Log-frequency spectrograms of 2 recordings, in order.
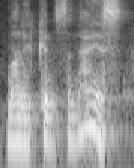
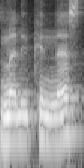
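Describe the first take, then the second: First: The last word is said as 'senais'. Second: The last word is said as short 'nas'. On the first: The speaker calls it wrong. "dia bukan melafalkan malikin nas, tetapi malikin senais" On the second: The speaker calls it right. "dilafal Qul a'udzu birabbin nas, malikin nas"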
